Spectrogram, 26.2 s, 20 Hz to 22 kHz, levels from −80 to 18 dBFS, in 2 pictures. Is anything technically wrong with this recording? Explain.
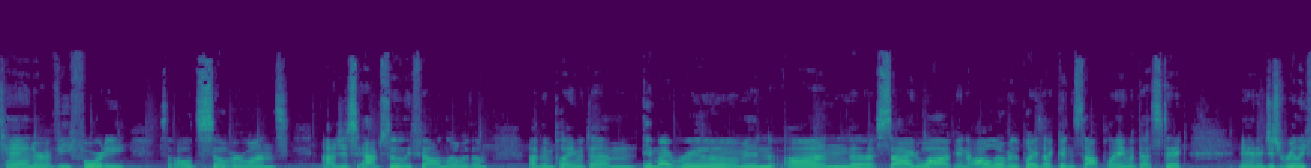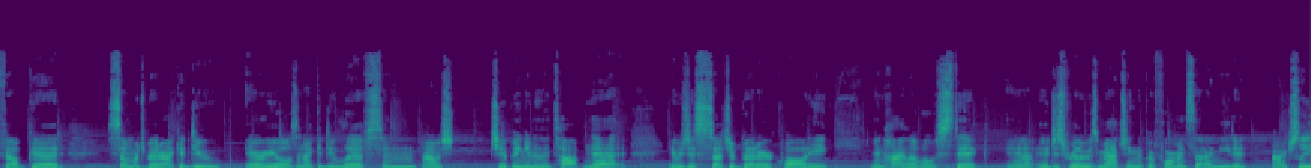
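No, nothing technically wrong can be heard in this audio. No part of it points to a problem in how it was captured, processed or delivered.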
